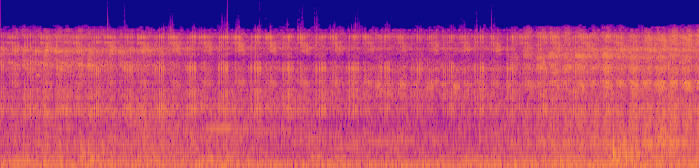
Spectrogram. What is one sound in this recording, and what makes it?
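A metal rod rasps rhythmically along a ridged funnel, making a fast, steady scraping.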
